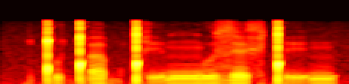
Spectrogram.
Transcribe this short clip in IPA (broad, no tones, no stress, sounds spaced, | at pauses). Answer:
ǃ u ǃʼ a b ǃʰ ḛ m ŋ͡m ʊ z ɛ x ǃ ḛ m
